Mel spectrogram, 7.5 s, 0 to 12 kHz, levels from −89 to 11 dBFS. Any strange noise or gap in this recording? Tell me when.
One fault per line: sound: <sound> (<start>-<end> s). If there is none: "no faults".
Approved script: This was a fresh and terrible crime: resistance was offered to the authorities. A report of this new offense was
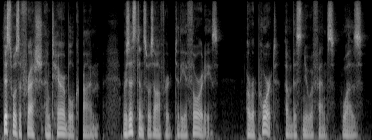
sound: dropout (1.6-1.7 s)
